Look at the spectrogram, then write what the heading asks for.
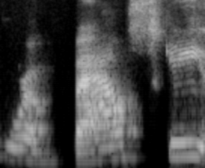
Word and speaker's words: Grabowski: But that's his Dr. Ron Grabowski is how you say it.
